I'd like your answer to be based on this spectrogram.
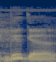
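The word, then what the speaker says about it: Bugge: C'est Jean-Christian Budge Wesseltoft. – C'est prononcé n'importe comment. Bug. – Bug, oui. Voilà.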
